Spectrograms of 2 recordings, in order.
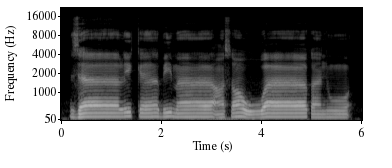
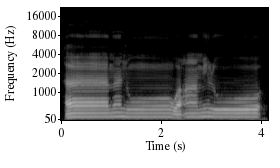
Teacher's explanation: Maka membacanya tidak boleh diidghamkan atau dimasukkan dalam huruf yang kedua tetapi harus dibaca panjang atau juga disebut mad sebagai mestinya.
